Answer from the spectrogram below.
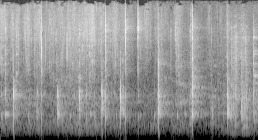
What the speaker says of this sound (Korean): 젓가락으로 살살 골고루 버무려 주시고요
